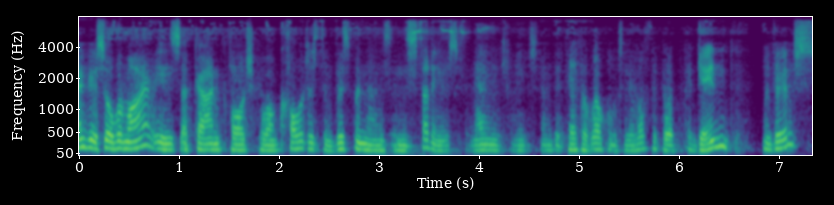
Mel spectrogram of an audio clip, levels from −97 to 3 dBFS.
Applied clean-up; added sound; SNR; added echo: neural mask model DeepFilterNet 3.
